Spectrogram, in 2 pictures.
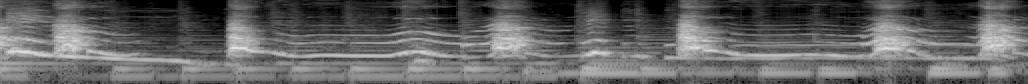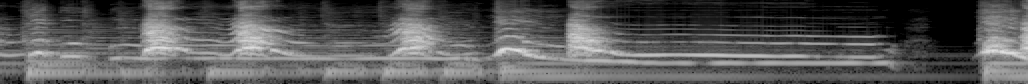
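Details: Dog howling in the morning: a series of long, wavering howls that rise and fall, repeated every second or so, over steady ukulele-like music.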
